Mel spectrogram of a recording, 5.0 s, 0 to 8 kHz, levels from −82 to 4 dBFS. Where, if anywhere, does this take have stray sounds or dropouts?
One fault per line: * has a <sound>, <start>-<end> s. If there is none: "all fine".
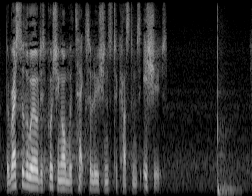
* has a thud, 4.3-4.9 s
